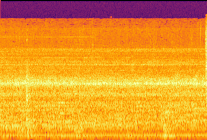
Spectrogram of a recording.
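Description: A silicone spatula stirring thick sweet and sour sauce in a stainless steel saucepan as it comes to a boil on a gas stove, over a steady rushing noise. There is one light tap about half a second in.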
